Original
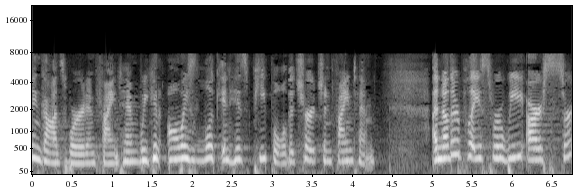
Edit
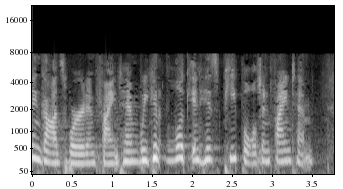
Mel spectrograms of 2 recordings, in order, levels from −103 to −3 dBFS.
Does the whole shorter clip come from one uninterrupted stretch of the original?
no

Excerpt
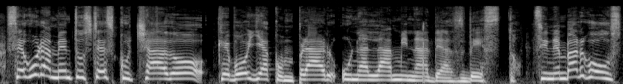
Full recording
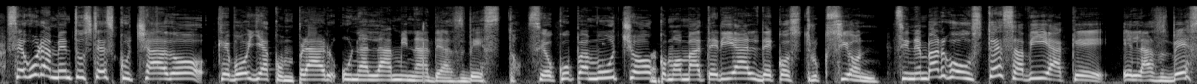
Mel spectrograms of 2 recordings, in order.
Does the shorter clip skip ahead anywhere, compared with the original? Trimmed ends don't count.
yes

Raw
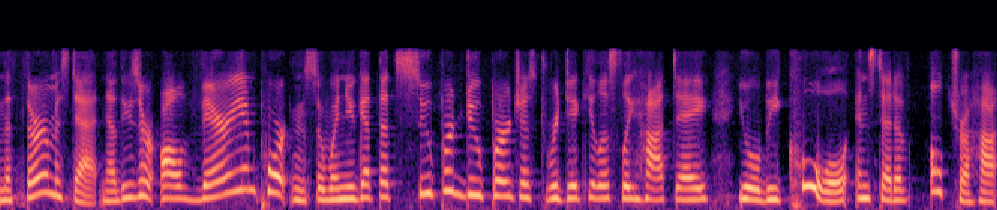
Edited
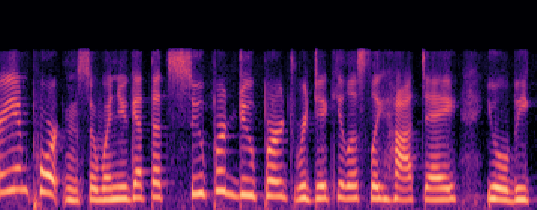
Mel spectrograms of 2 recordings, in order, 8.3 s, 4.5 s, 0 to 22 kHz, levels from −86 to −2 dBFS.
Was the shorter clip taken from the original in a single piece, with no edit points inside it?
no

